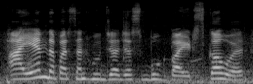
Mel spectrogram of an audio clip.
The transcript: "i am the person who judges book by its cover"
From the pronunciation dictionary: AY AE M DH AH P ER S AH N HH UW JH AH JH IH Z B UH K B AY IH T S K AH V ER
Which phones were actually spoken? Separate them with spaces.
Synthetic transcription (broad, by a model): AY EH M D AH P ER S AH N HH UW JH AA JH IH S B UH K B AY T S K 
